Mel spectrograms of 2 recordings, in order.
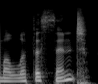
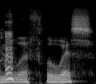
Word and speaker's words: mellifluous: And you have no idea how long I practiced that word and how long it took me to stop saying maleficent. Instead of mellifluous.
